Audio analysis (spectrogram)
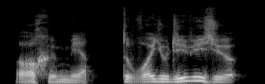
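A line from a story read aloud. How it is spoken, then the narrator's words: Hoarse rasp. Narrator (Russian): прохрипел Мехмед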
